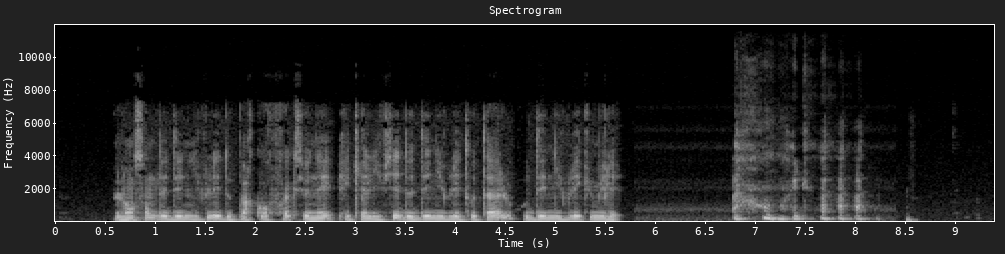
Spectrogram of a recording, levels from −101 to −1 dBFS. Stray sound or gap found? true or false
true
